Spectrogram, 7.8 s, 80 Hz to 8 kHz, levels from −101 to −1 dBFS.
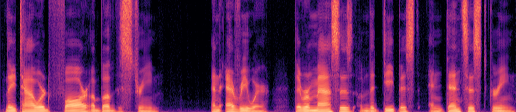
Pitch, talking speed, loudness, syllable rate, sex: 105 Hz, 130 wpm, -17 LUFS, 4.7 syllables/s, male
